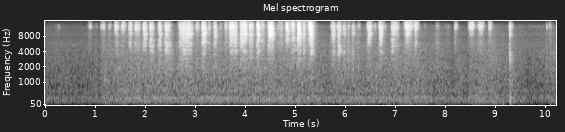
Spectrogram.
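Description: Paintbrush working acrylic paint on a birch wood panel: a run of quick, faint scratchy strokes that thins out over the last few seconds, with a single sharp tap near the end.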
